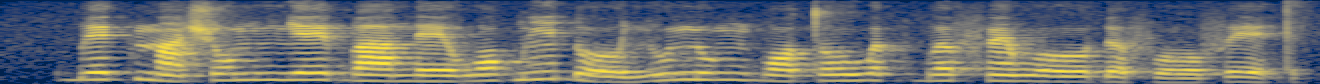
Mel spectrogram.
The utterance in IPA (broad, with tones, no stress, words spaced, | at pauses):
beː˧kmã˨ ʃo˧mɲeː˧ baː˧neː˧wɔ˦ bĩ˦ɗoː˨ɲu˦ nu˦ŋ bɔ˧to˦ wə˦kbə˦ fɛ̃˦woː˧ ɗə˨foː˨feː˦˨t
